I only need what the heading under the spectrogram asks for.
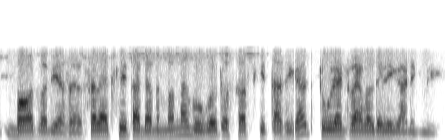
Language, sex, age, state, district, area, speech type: Punjabi, male, 18-30, Punjab, Amritsar, urban, conversation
